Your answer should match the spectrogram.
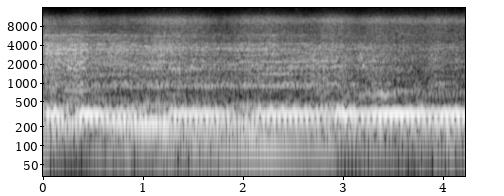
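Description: Distorted electric guitars and bass holding one sustained, droning chord that rings on steadily with no drums.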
